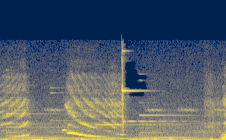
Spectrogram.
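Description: Cartoon sound effects over light background music: a short rising chirp at the start, then a falling whistle-like glide about half a second in, over steady music tones.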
